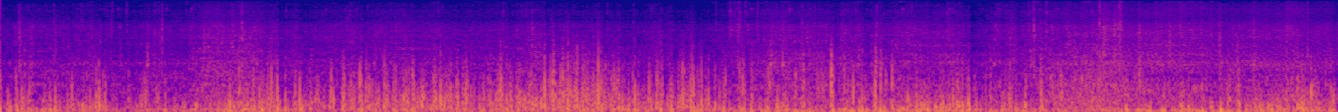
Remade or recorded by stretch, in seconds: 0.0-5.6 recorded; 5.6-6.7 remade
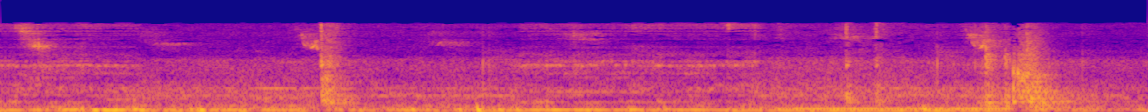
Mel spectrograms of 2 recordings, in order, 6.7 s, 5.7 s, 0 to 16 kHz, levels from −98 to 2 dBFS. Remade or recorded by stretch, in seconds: 0.0-0.7 remade; 0.7-2.6 recorded; 2.6-3.8 remade; 3.8-5.7 recorded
